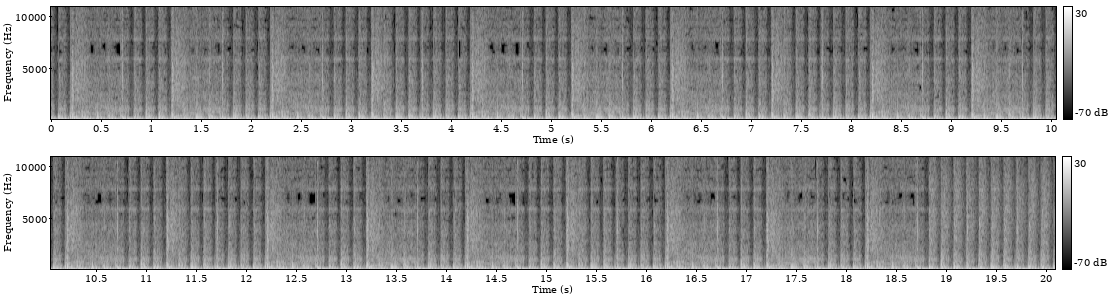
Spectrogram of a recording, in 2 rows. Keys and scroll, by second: 15.3 space.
